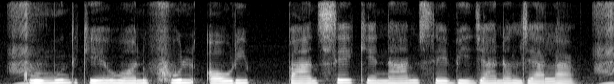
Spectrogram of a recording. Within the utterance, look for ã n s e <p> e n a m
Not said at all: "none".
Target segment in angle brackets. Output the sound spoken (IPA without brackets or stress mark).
k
